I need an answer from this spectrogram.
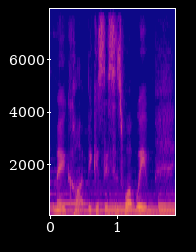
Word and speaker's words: Mookaite: Um, and frankly to be honest, I actually think that the pronunciation should be Mukite, but I'm going to go with the um, basically the consensus that everybody calls it Mukite because this is what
